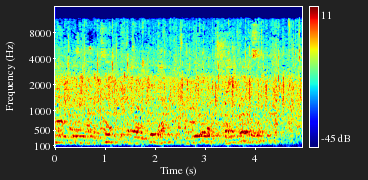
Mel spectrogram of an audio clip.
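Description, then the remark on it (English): Sustained, even applause from a large stadium crowd at a Millwall football match as a player is substituted off in the 81st minute, a dense wash of clapping that holds steady for several seconds with a faint murmur of voices underneath. “Good applause for him.”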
